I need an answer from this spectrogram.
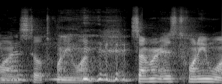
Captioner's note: laughs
